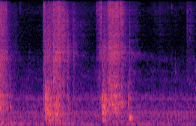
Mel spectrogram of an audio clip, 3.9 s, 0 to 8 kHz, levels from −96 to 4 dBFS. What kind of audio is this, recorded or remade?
remade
